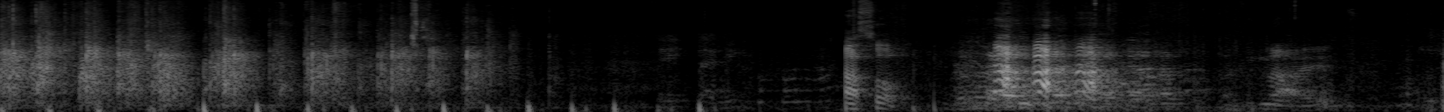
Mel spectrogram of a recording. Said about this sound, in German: Und jetzt dürft ihr mit einem fetten Applaus meine hübsche Frau hier auf der Bühne nochmal begrüßen.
